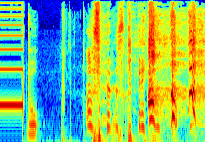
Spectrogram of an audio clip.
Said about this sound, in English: You want me to beep it out? Yeah, you're gonna have to beep his name out.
